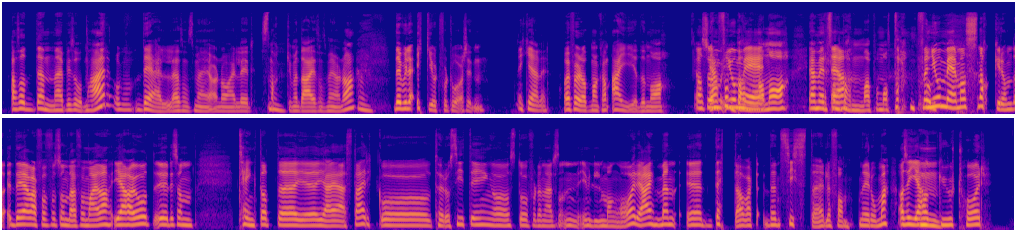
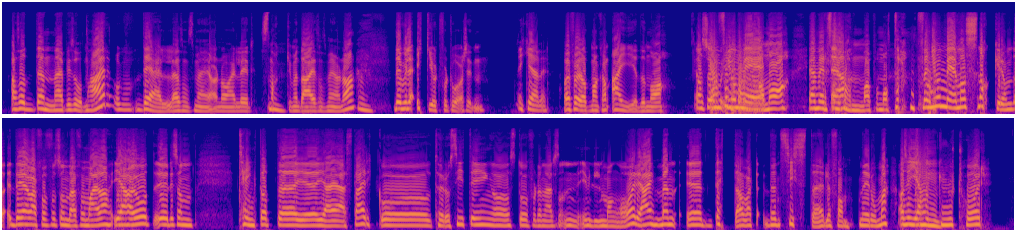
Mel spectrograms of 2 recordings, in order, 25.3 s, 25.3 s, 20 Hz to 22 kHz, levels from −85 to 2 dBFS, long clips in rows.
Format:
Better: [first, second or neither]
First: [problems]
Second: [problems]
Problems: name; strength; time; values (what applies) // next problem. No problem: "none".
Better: first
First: none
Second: distortion; heavy; 11% of the sound clipped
